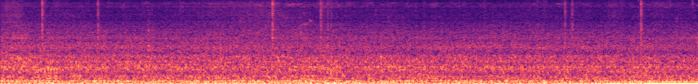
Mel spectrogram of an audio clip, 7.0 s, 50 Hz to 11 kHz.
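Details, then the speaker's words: 2018 Jeep Wrangler with suspension lift, test drive after work on a sway bar link for a passenger-side popping/thumping complaint: steady low road rumble over bumps and turnaround, no pops or clunks; quiet suspension. "it sounded very good through the bumps and the turnaround back there"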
